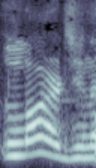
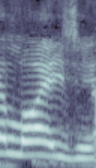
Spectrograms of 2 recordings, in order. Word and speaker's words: Lloyd: chega o faxineiro, que é o Lloyd, e ele chamou ele de Lord, né? Senhor em inglês. É. Aí fala, Lorde, né? Aí, não, a pronúncia é Lloyd.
